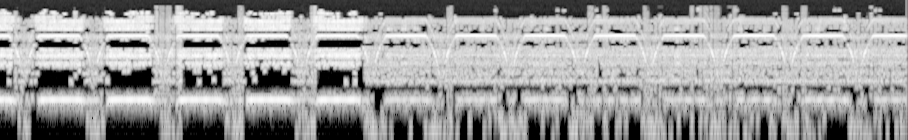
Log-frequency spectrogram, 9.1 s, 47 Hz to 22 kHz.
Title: Ender3 vibrations Help !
